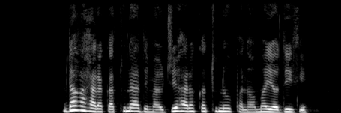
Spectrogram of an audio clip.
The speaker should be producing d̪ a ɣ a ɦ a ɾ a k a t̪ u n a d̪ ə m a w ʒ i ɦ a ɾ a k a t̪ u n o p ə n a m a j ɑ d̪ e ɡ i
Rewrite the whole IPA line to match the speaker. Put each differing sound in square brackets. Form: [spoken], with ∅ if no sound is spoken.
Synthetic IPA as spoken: d̪ a ɣ a ɦ a ɾ a k a t̪ u n a d̪ ə m a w [d͡ʒ] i ɦ a ɾ a k a t̪ u n o p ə n [ɑ] m a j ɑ d̪ e ɡ i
